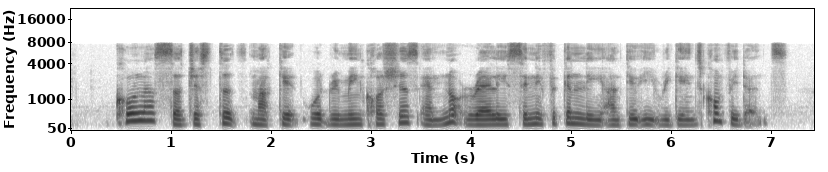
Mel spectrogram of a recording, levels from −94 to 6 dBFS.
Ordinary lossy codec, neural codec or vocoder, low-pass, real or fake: none; none; none; real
